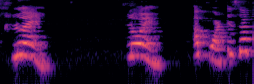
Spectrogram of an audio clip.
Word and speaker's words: phloem: This is some students pronounce like this phloem. This is not a phloem. This is the phloem.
